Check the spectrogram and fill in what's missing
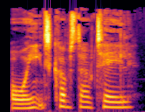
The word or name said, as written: overenskomstaftale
